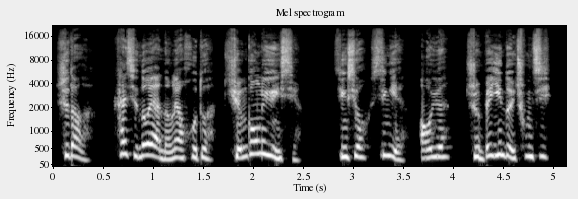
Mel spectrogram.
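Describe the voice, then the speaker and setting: Casting: decisive, money-minded young princess for animated drama, high clear-cut voice, very dry close sound. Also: female voice, quick pace, dry recording. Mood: commanding. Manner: commanding, self-assured.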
